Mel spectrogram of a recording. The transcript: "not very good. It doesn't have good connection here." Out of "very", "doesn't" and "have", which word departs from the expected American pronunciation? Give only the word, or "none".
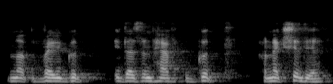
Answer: none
